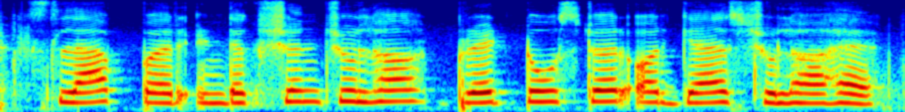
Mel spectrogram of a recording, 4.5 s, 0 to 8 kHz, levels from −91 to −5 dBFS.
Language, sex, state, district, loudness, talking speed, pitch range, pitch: Hindi, female, Jharkhand, Ranchi, -14 LUFS, 130 wpm, 255-290 Hz, 270 Hz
